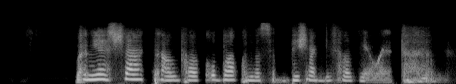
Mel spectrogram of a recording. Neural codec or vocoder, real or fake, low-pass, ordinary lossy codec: codec, 16 kHz, 0.5 kbps, FreqCodec, smaller model; fake; 7.2 kHz; Opus, 32 kbps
